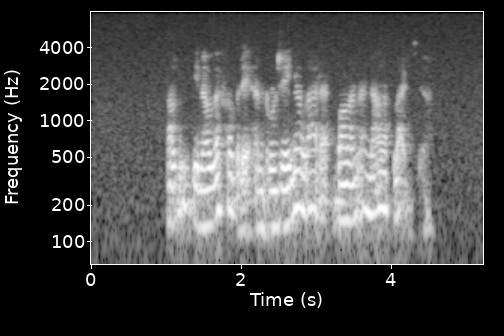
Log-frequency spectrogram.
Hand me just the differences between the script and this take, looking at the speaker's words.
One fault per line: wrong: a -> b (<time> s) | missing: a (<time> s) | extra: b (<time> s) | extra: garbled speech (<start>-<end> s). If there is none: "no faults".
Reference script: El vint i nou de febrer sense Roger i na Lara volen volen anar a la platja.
wrong: sense -> en (2.2 s)
missing: volen (3.6 s)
